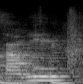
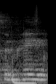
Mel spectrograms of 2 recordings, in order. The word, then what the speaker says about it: Samhain: And yes, I said Samhain because that is how it's spelled, and don't argue with me.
